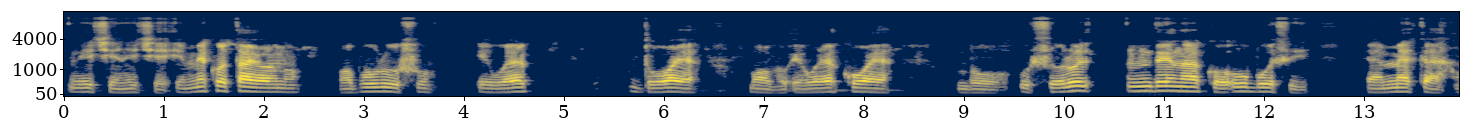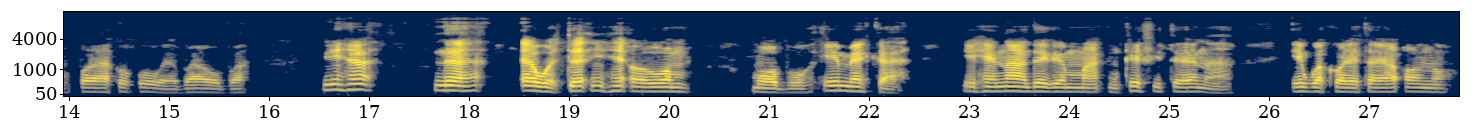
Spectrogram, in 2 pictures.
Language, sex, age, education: Igbo, male, 46-60, tertiary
